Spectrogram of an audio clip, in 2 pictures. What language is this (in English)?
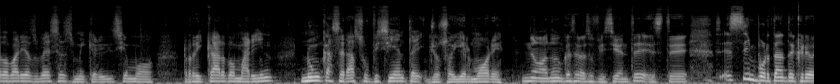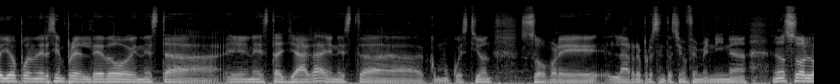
Spanish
